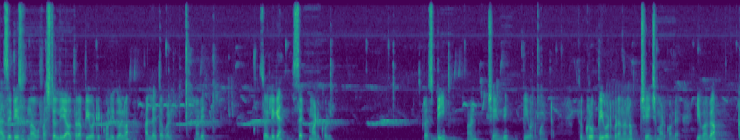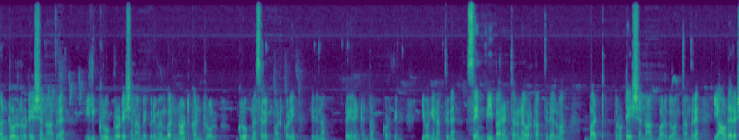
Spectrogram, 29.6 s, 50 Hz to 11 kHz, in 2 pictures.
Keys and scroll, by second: 1.2 d, 3.4 space, 4.1 f, 6.5 d, 7.8 ctrl+z, 8.8 d, 10.4 space, 11.2 e, 12.4 ctrl+z, 16.0 ctrl+z, 22.9 e, 26.8 ctrl+z, 28.9 ctrl+z.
